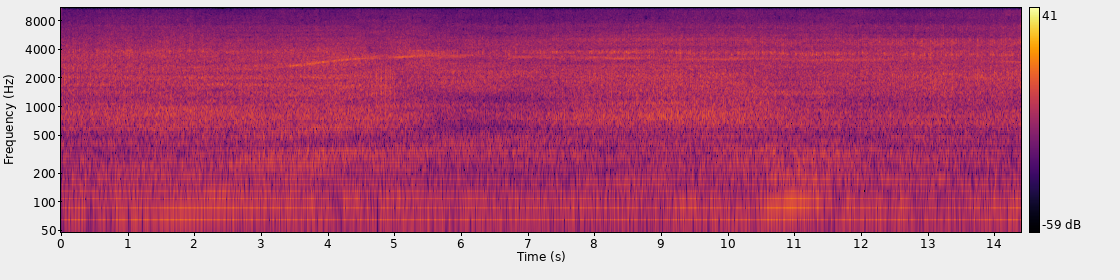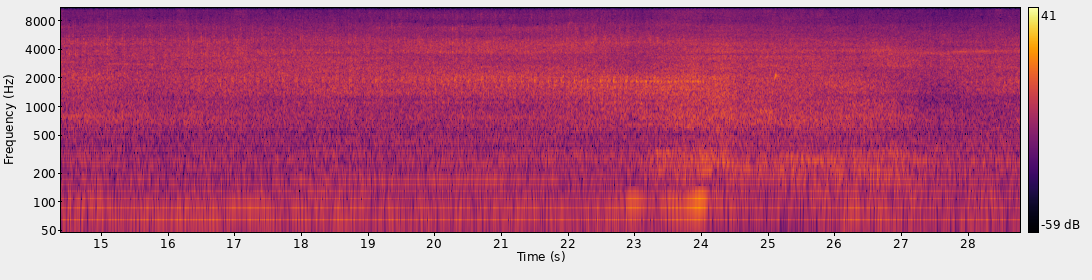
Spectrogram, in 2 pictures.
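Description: Heavy diesel lorry engines running steadily as the trucks move off, the engine note swelling louder about ten seconds in and again about four-fifths of the way through. A high whistle rises briefly a few seconds in.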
